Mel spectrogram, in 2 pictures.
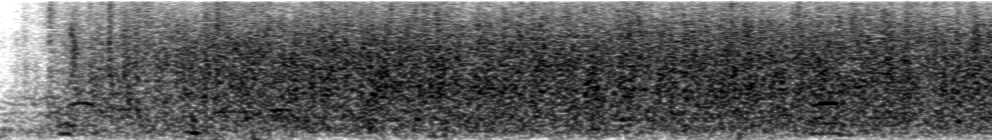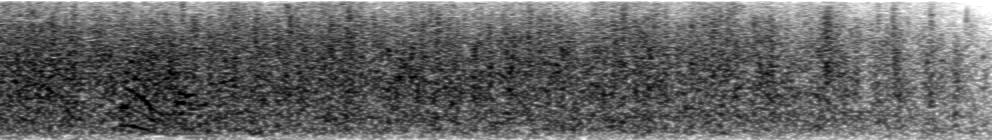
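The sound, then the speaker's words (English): A crowd claps steadily for several seconds, a dense crackling wall of applause that holds an even loudness throughout before fading slightly at the very end. “You know, you shouldn't applaud alcoholics.”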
